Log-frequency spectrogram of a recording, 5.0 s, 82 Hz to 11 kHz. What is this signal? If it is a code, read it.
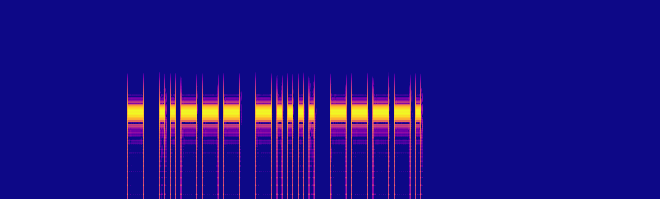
Morse code, heard as a keyed tone, about 30 wpm, 700 Hz. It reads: T269
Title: Numbers - Contest Style - 4-Digit 30wpm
